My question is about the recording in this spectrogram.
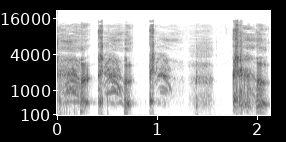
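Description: A man coughing into his hand: several coughs in quick succession, about half a second apart.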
